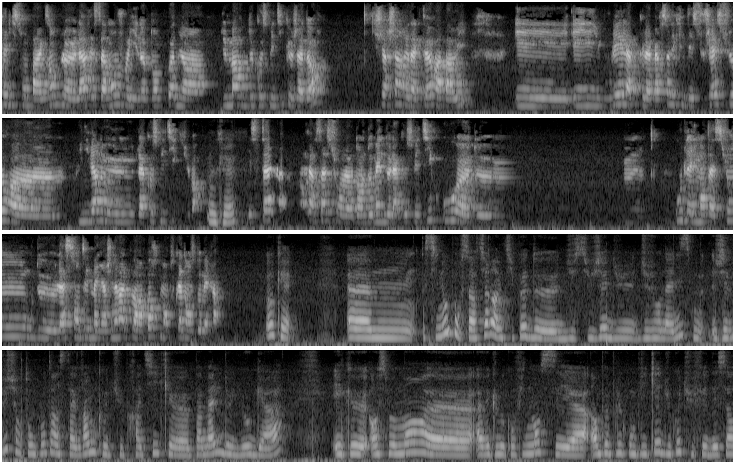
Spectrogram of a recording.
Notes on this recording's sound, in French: En raison de la situation actuelle, j’ai enregistré il y a quelques jours mon premier épisode en vidéo conférence.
